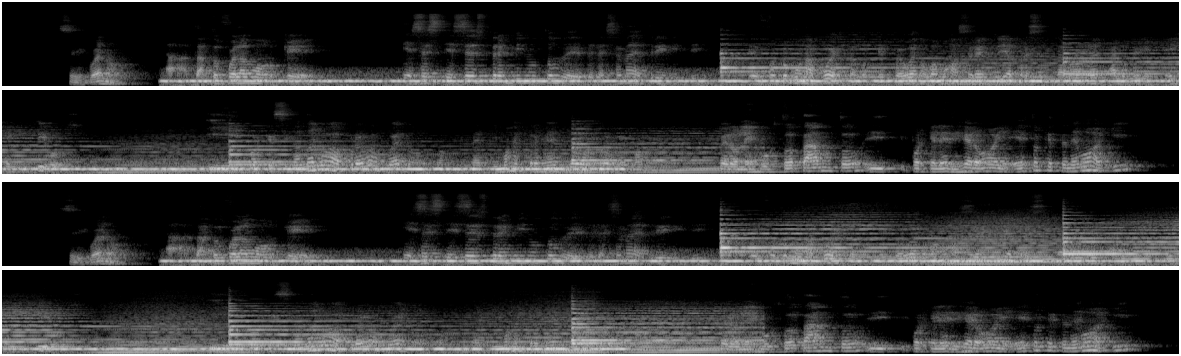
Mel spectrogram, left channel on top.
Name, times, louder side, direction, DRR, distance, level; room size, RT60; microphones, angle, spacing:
voice 1, 0.6-1.2 1.6-3.1 4.0-7.1 7.5-12.5 13.8-18.4 18.9-23.1, left 1 dB, 50° left, 2 dB, 1.7 m, -27 dB
sound 1, 1.6-18.0, equal, 90° left, 1.3 m, -21 dB
sound 2, 7.2-19.4, right 7 dB, 85° right, 0.7 m, -25 dB
9.5 x 7.5 x 8.5 m, 0.72 s
head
